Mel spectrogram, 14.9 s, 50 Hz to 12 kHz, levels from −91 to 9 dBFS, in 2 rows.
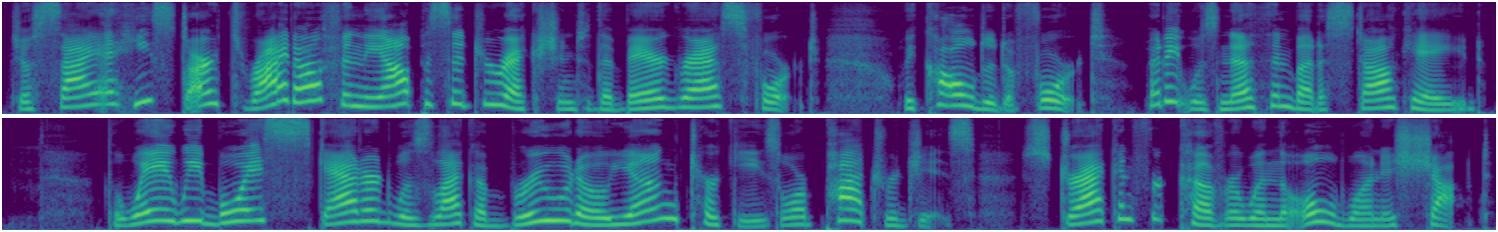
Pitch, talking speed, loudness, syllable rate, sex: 265 Hz, 190 wpm, -20 LUFS, 5.1 syllables/s, female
